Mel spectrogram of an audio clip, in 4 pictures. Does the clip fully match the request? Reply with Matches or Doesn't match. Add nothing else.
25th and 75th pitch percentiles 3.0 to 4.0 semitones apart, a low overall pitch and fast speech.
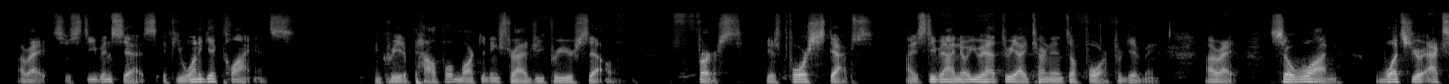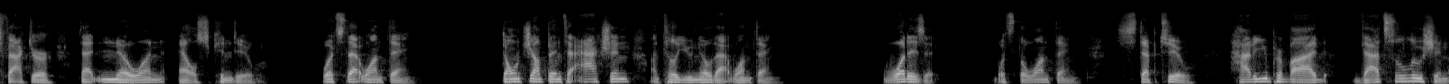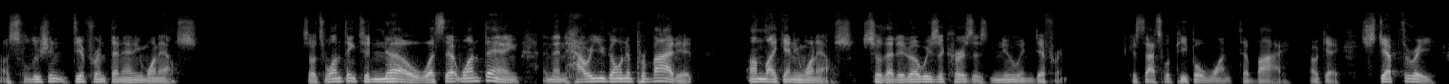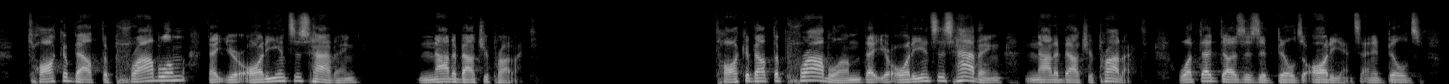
Doesn't match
